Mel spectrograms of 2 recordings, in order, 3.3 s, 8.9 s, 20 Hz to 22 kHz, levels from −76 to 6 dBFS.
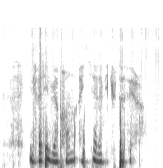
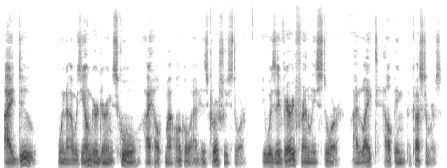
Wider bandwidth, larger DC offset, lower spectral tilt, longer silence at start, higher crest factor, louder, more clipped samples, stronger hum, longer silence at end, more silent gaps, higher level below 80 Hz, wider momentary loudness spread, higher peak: second, 11.5 kHz vs 19 kHz; neither; first, -7.5 dB/octave vs -5 dB/octave; first, 0.35 s vs 0.1 s; about the same, 24 dB vs 24 dB; about the same, -25 LUFS vs -25 LUFS; neither; neither; first, 0.4 s vs 0.15 s; neither; first, -40 dBFS vs -58 dBFS; about the same, 12 LU vs 11 LU; about the same, -2 dBFS vs -2 dBFS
